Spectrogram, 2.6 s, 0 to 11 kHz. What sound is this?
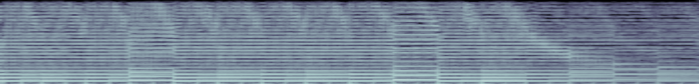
Ok, I am trying to make an epic 91 bpm neo classical instrumental and needed galloping synth triplets. This is what I got. Some were made with careless mistakes like the swing function turned up on the drum machine and the tempo was set to 89 on a few of the synth loops. This should result in a slight humanization and organic flavor. Pitch and timbre are indicated in file name and tags. The loops are meant to be 3/4 time but I found that pasting them into a 120 bpm seqencer of 4/4 tempo results in perfect triplet timing... so the drums might be useless for this project. If pasting into DAW at 91 bpm, overlap or cut off the silence or delay trail as applicable.
loop, 91, synth, bpm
